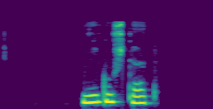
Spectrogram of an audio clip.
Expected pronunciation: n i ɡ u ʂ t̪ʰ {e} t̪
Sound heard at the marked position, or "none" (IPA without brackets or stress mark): a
